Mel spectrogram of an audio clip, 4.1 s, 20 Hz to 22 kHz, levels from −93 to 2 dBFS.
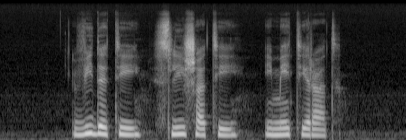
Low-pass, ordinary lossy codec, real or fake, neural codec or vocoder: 19.8 kHz; none; real; none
